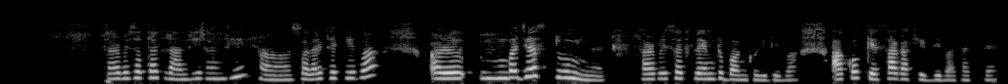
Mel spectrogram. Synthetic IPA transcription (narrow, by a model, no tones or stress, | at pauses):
t͡ʃaːɾbɛsət̪ɐkɾãːnd̪ʱiɾãːnd̪ʱisɔlaːiʈʰɐkiba | ɔːɾbɐd͡ʒesʈuminəʈt͡ʃaːɾbesəd̪fleːmʈubə̃nkoid̪ibaa̰ːp̚kokɛːsakakʰiːʈd̪ibasɐk̚t̪ẽ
